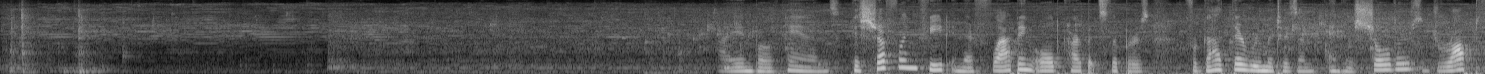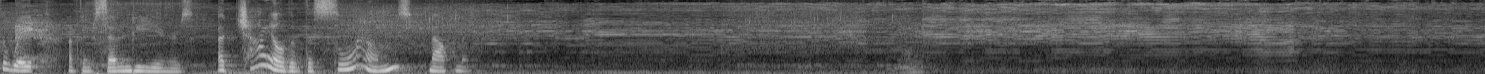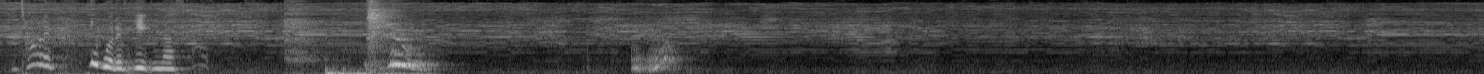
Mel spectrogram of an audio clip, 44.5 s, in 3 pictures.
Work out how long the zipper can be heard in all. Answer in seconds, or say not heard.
2 s.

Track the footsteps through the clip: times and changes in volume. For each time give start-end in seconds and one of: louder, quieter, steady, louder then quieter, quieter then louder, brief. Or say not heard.
not heard.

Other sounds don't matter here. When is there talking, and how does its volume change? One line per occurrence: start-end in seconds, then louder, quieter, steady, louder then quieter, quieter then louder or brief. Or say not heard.
7.2-19.6 steady
29.8-31.8 brief.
